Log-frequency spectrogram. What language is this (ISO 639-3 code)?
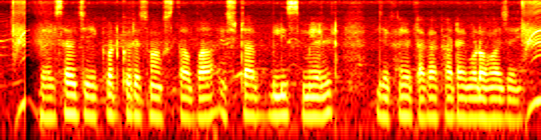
ben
